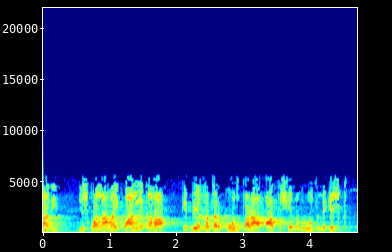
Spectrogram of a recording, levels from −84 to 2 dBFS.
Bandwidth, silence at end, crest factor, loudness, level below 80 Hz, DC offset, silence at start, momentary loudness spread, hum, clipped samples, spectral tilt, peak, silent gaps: 5.8 kHz; 0.15 s; 14 dB; -20 LUFS; -46 dBFS; under 0.1%; 0 s; 9 LU; none; under 0.1%; -0.5 dB/octave; -6 dBFS; none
